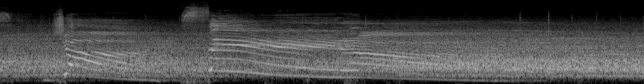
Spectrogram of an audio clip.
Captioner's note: crowd cheering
